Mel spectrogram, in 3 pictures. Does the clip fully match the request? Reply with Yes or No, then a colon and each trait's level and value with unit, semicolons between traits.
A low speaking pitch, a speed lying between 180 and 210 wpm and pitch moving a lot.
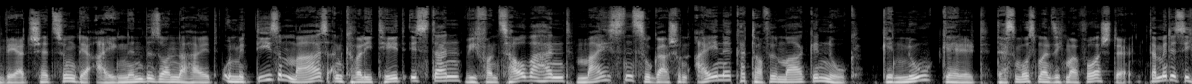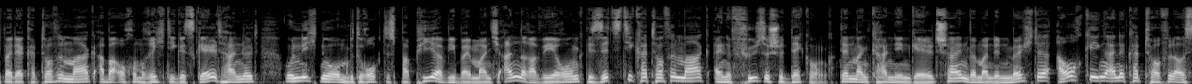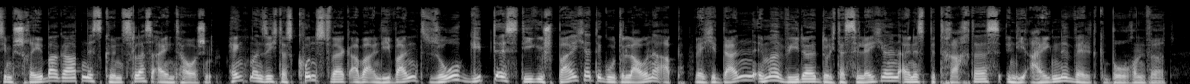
Yes: low, 115 Hz; average, 185 wpm; wide, 5.8 semitones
